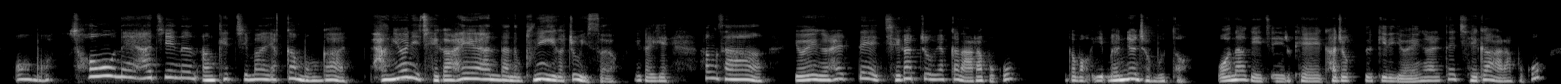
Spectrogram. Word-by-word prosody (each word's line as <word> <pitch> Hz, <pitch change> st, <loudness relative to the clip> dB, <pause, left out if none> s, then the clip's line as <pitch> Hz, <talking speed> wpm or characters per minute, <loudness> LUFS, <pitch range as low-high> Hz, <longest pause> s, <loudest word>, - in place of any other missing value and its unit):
어 230 Hz, -, -5 dB
뭐 200 Hz, 0 st, -4 dB
서운해하지는 320 Hz, -6 st, 0 dB
않겠지만 220 Hz, +2 st, +2 dB
약간 220 Hz, +4 st, 0 dB
뭔가 175 Hz, 0 st, 0 dB, 0.2 s
당연히 250 Hz, +6 st, +4 dB
제가 200 Hz, -3 st, +1 dB
해야 255 Hz, +5 st, +3 dB
한다는 195 Hz, -7 st, +2 dB
분위기가 220 Hz, -5 st, +5 dB
좀 225 Hz, +1 st, +2 dB
있어요. 145 Hz, -5 st, -4 dB
그러니까 195 Hz, -4 st, -6 dB
이게 160 Hz, 0 st, -5 dB, 0.3 s
항상 225 Hz, -, 0 dB, 0.3 s
여행을 200 Hz, +1 st, +4 dB
할 245 Hz, 0 st, -6 dB
때 245 Hz, -8 st, -4 dB
제가 215 Hz, +7 st, -2 dB
좀 235 Hz, -4 st, -4 dB
약간 225 Hz, -1 st, -3 dB
알아보고 185 Hz, +9 st, -4 dB, 0.4 s
그러니까 185 Hz, -4 st, -5 dB
막 -, -, -15 dB
이 175 Hz, 0 st, -2 dB
몇 195 Hz, +2 st, +7 dB
년 235 Hz, 0 st, +7 dB
전부터 160 Hz, -5 st, -6 dB, 0.2 s
워낙에 190 Hz, +2 st, +2 dB
이제 145 Hz, -, -11 dB
이렇게 145 Hz, 0 st, -6 dB
가족들끼리 170 Hz, -2 st, -4 dB
여행할 165 Hz, +7 st, -5 dB
때 235 Hz, -1 st, -7 dB
제가 200 Hz, -1 st, -2 dB
알아보고 245 Hz, -, -9 dB
205 Hz, 345 characters per minute, -21 LUFS, 175-240 Hz, 0.4 s, 몇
